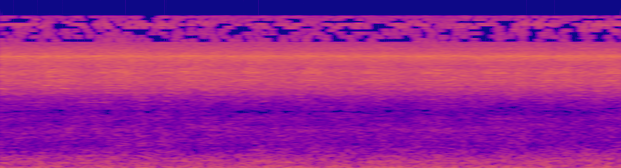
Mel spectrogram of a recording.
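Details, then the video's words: Cicadas chorusing on a summer day in the bamboo forest of Yongsan Family Park: a dense, steady, high-pitched hiss-like drone with no breaks, over a low rumble of park noise. "용산가족공원 대나무숲 매미소리"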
